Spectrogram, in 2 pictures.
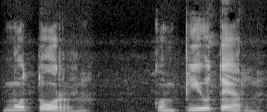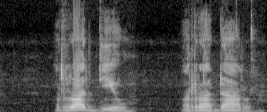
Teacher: you flapped the tongue at the upper roof of your mouth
